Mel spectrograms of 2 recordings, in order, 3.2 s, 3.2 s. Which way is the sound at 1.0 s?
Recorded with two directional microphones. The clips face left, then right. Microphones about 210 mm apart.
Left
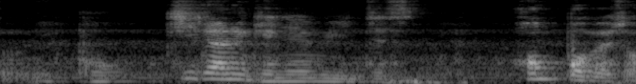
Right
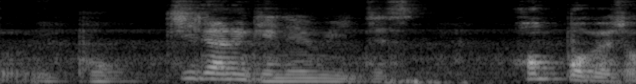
5° right (ahead or behind).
